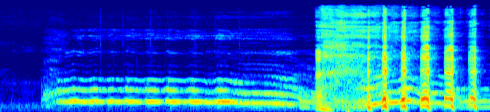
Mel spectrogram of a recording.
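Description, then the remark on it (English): A dog named Ziggy, being offered Bocce's Bakery peanut butter banana chip dog treats, lets out a long, wavering whine that breaks into a rapid burst of sharp, excited yips and barks, fairly loud, with no talking. “Hey, Ziggy, come here, buddy. Here, puppy. What do you think of these treats?”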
